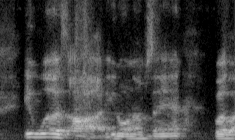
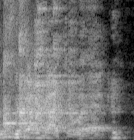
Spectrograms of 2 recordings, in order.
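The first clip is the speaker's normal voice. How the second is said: mocking quote; 8 dB louder, slower than usual. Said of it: "funny as fuck for that boy to say".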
